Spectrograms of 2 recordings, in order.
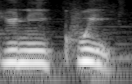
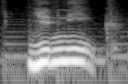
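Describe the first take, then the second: First: The word ends in an extra 'kee' sound. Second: The word ends in a plain 'k' sound. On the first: The speaker calls it wrong. "not uniqui" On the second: The speaker calls it right. "pronunciation end"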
